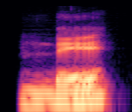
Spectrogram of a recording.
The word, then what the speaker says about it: nde: Pronomes pessoais, que vai ser então she, nde, nde, se pronuncia assim.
